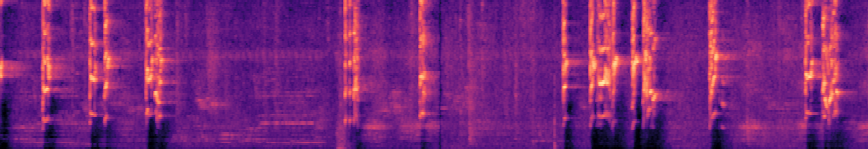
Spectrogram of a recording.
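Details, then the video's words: Pet lovebirds of various colour mutations give shrill, piercing chirps in short bursts every second or two, some doubled or clustered, over a faint murmur of background chatter. "Sounds of love birds"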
